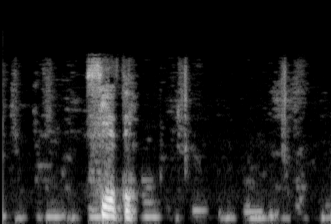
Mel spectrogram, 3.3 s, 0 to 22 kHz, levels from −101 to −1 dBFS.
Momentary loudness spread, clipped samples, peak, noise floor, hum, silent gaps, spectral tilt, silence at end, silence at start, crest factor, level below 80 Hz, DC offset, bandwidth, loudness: 27 LU; under 0.1%; -2 dBFS; -47 dBFS; none; none; -5.5 dB/octave; 0.65 s; 0.45 s; 22 dB; -58 dBFS; under 0.1%; 8 kHz; -17 LUFS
